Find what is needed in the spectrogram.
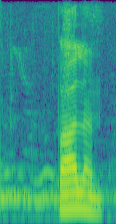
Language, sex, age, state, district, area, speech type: Hindi, male, 18-30, Bihar, Muzaffarpur, rural, read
